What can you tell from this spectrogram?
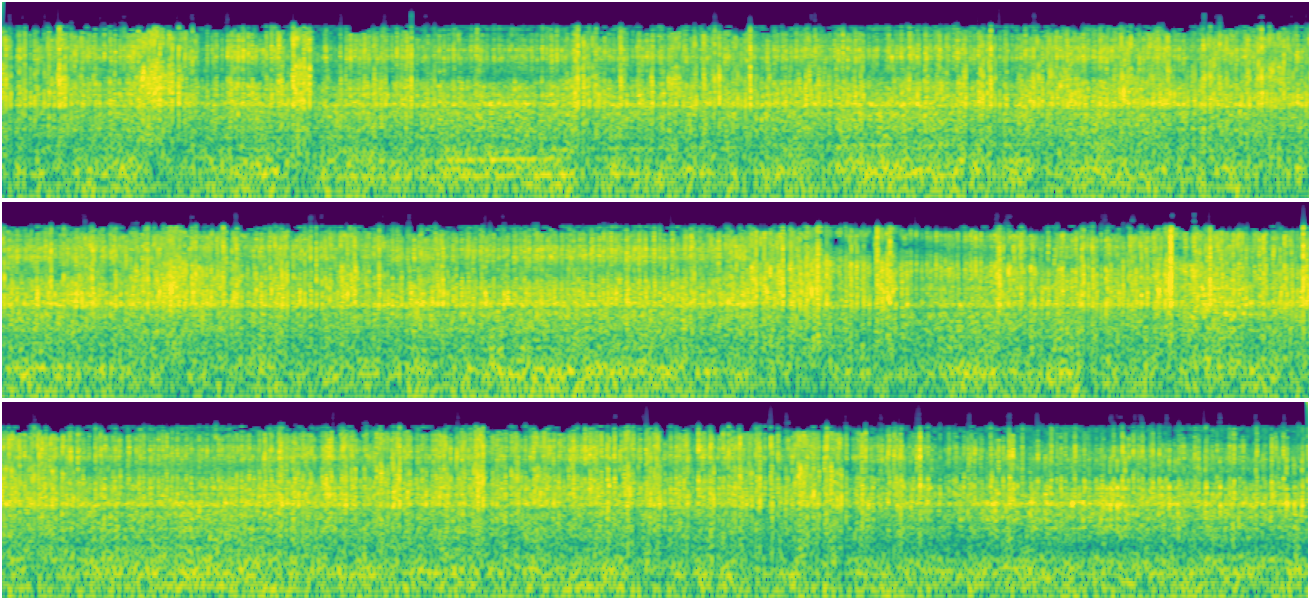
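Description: Steady rush of wind over an action camera's microphone with a mountain bike's tyres rumbling on a dirt road during a fast downhill run, and scattered knocks as the bike rattles over bumps.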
